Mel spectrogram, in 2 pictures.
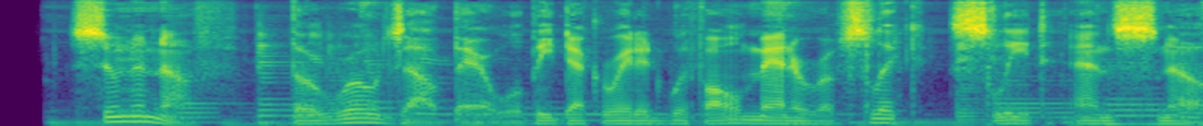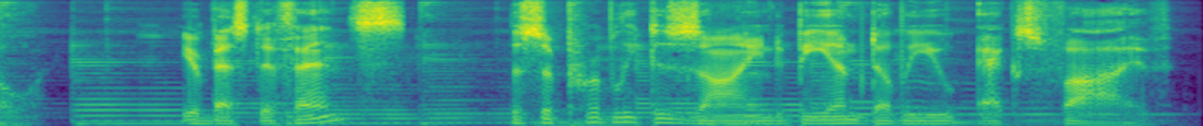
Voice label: voiceovers; BMW

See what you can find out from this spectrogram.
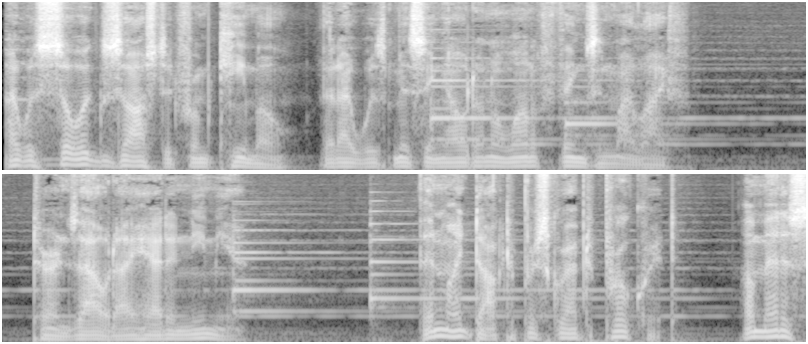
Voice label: voiceovers; Procrite

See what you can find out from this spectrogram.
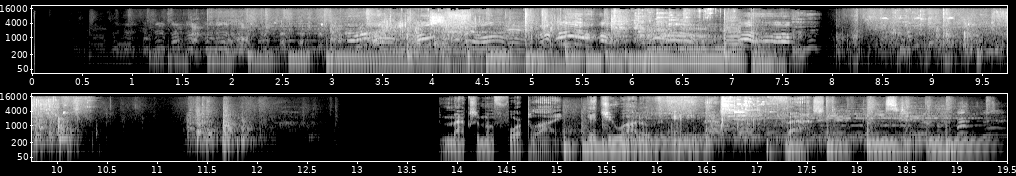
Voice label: Paper Towels TV, voiceovers; Maxima; Australia

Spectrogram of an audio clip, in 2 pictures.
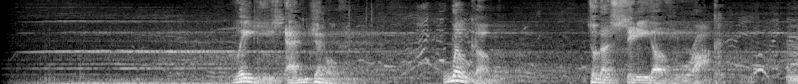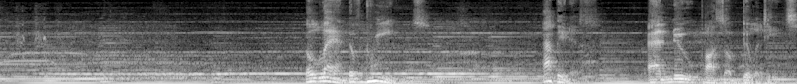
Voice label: Live Concert, voiceovers; Rock in Rio

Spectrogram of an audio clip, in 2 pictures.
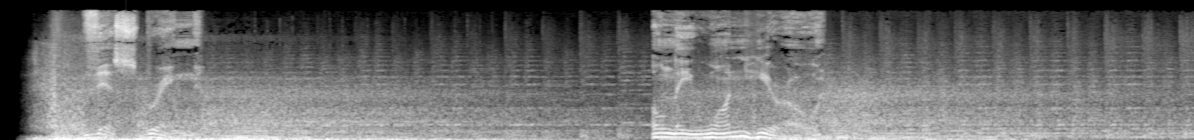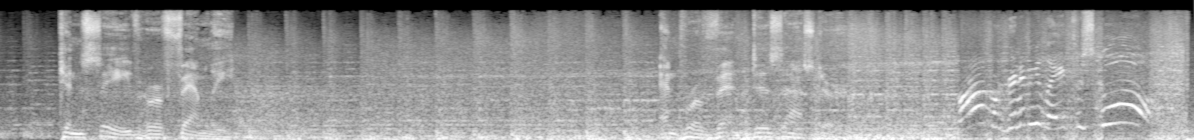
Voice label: voiceovers; Epic Mothers Day

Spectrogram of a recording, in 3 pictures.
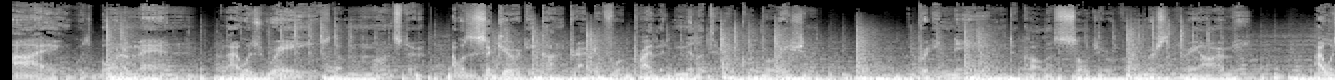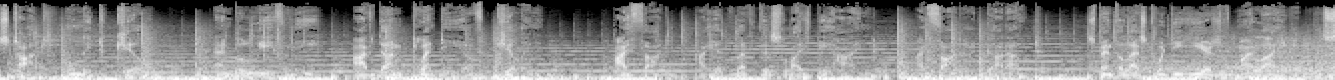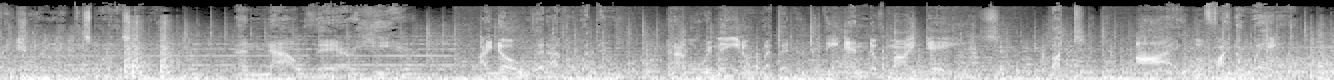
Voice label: Video Game Trailer; Redeemer

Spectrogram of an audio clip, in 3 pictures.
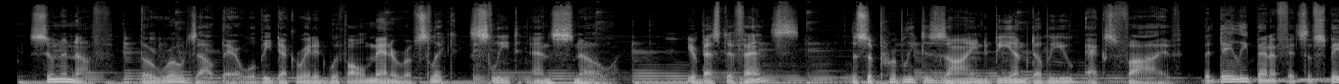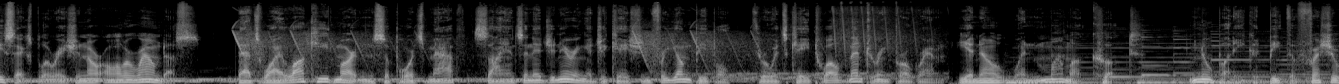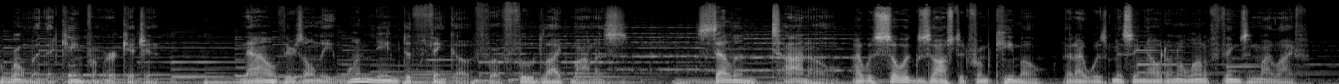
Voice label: Commercial, voiceovers

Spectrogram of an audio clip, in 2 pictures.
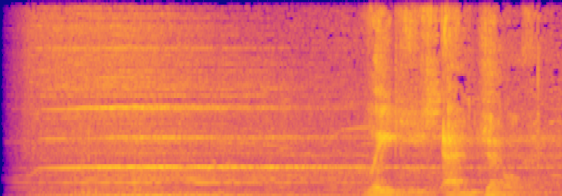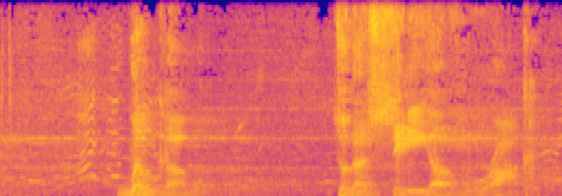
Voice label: Live Show Intros, voiceovers

